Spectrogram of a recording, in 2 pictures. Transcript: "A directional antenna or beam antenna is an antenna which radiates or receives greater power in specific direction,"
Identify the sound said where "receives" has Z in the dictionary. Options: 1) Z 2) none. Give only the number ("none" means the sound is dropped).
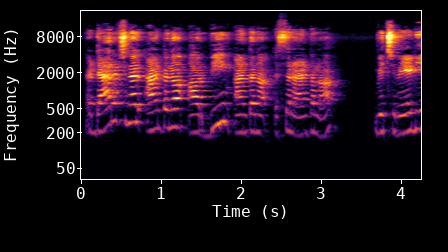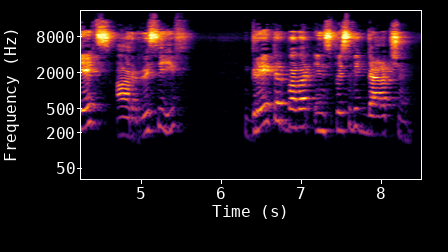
2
